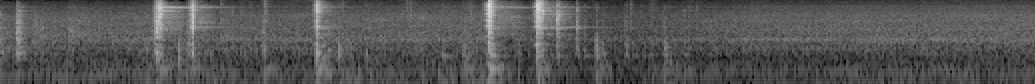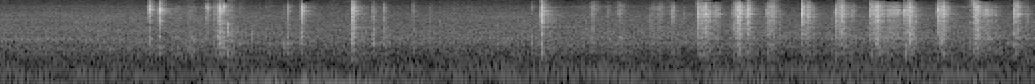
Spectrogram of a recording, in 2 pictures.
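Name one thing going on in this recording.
Metal parts click and clatter as a hand fits a hose fitting into a bracket.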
